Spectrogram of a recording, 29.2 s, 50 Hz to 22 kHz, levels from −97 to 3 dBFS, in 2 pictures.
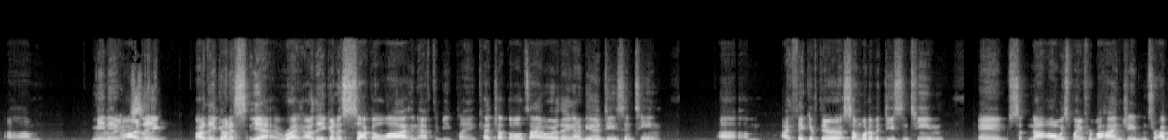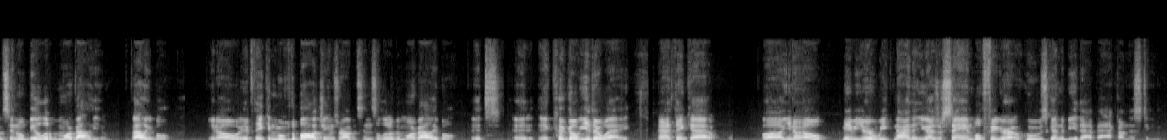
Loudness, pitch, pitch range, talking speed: -19 LUFS, 115 Hz, 105-150 Hz, 220 wpm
